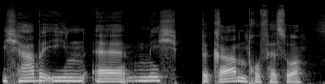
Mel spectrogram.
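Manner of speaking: meek, subdued, slow, sheepish delivery. George enters the lab, expecting another outburst from the professor: sheepish. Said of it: "meinte er kleinlaut".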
